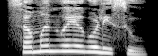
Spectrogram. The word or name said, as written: ಸಮನ್ವಯಗೊಳಿಸು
